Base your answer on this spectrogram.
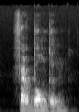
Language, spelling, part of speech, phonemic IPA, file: Dutch, verbonden, verb / noun, /vərˈbɔndə(n)/, Nl-verbonden.ogg
- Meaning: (noun) plural of verbond; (verb) 1. inflection of verbinden: plural past indicative 2. inflection of verbinden: plural past subjunctive 3. past participle of verbinden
